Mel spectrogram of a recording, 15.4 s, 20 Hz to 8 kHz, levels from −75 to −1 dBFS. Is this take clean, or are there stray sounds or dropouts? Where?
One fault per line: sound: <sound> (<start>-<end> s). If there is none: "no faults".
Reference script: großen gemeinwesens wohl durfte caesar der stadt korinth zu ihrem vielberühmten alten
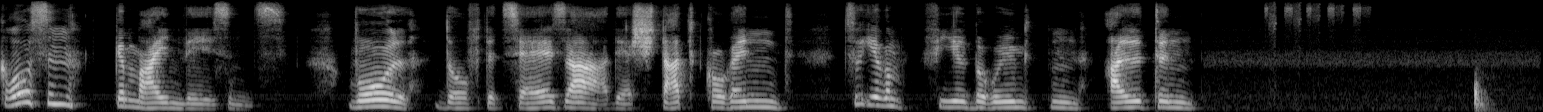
sound: laugh (12.6-13.7 s)
sound: thud (14.8-15.3 s)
